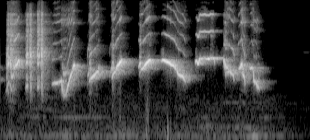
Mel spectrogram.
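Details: Female oriental magpie-robin with a big, clear voice, used to train other magpie-robins: a quick run of scratchy chirps, then sweeping whistled notes, rising and falling, about two and a half seconds before silence.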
